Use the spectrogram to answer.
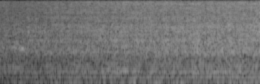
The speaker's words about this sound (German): wenn ich euch mit an die frische Luft nehme, dass man irgendwo einen Wasserfall plätschern hört.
